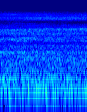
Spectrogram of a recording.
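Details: Electric water kettle after repair, fresh water, switched on: steady, even rushing hiss coming to a rolling boil with no buzzing or crackle, then auto switch-off; heats normally.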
